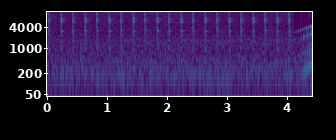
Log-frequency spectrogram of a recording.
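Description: Ticking-clock sound effect: crisp, evenly spaced ticks, about five a second, stopping near the end.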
